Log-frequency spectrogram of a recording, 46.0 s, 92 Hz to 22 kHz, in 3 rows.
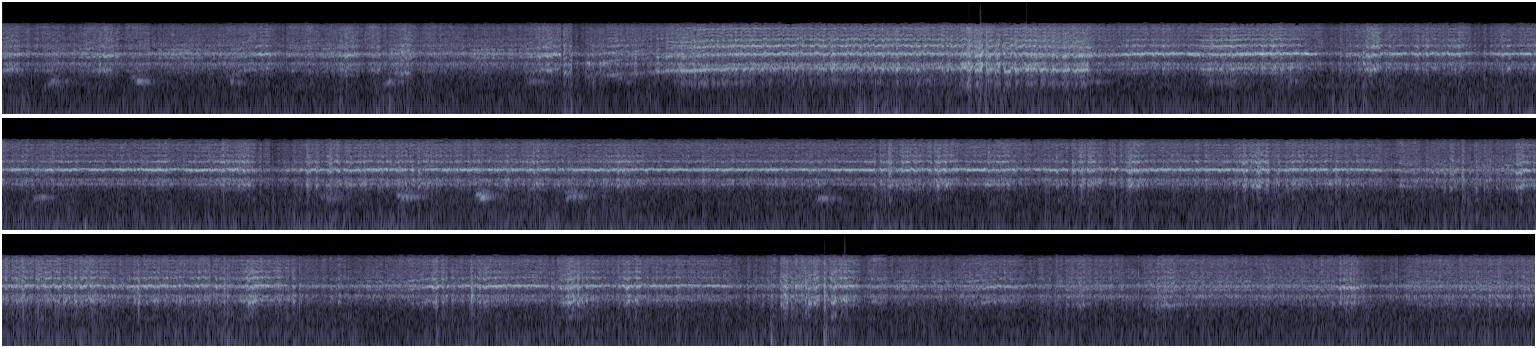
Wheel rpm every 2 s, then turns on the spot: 220, 220, 190, 190, 190, 210, 220, 230, 230, 230, 230, 230, 230, 230, 230, 220, 230, 220, 230, 220, 220, 210, 210.
none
